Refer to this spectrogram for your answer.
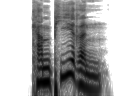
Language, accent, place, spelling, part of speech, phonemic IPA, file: German, Germany, Berlin, kampieren, verb, /kamˈpiːʁən/, De-kampieren.ogg
- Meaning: to camp (live in a temporary accommodation)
